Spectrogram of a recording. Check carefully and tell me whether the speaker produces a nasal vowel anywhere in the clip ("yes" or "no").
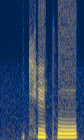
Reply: yes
